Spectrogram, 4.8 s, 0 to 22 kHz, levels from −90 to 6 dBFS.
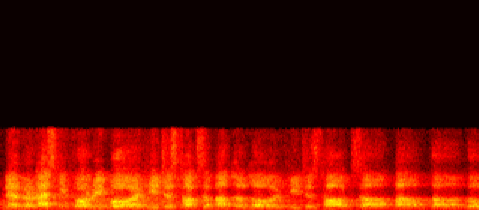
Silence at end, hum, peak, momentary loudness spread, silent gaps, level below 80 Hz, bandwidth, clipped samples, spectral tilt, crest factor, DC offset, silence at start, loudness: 0 s; none; -8 dBFS; 7 LU; none; -62 dBFS; 8.8 kHz; under 0.1%; -1.5 dB/octave; 20 dB; under 0.1%; 0 s; -27 LUFS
